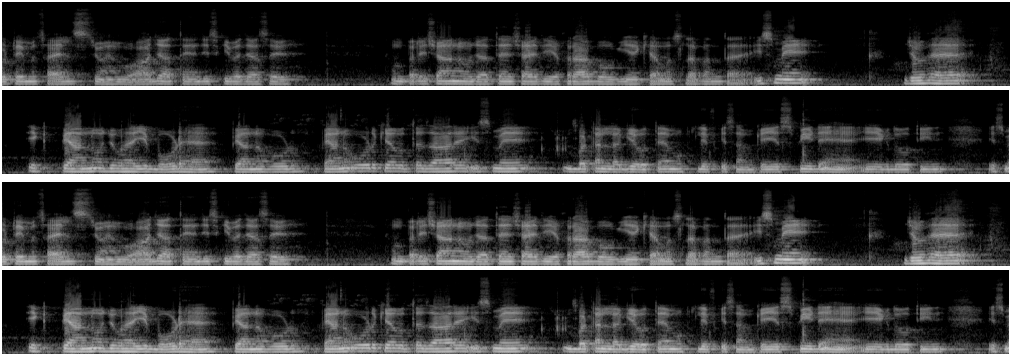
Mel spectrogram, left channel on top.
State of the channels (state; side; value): quieter; left; 3.9 dB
